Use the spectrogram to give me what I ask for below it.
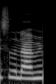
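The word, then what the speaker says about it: tsunami: बाद से सी है लेकिन फिर भी सुनामी में टी साइलेंट हुआ है क्योंकि यह एक्सेप्शन में है सुनामी का मतलब होता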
